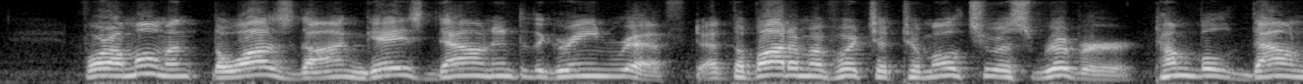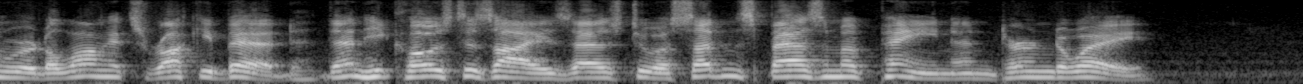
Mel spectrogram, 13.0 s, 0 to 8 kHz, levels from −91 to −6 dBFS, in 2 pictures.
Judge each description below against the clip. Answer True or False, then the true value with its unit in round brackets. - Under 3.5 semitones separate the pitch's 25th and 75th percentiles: False (3.8 semitones)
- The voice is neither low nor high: True (180 Hz)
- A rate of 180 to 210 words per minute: True (190 wpm)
